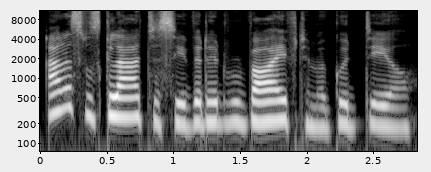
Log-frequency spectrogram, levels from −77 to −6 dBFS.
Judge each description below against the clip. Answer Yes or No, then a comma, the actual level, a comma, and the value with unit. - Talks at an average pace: No, fast, 255 wpm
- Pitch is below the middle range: No, high, 215 Hz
